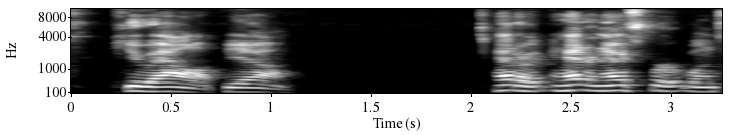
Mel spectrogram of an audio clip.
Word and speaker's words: Puyallup: So I'm assuming you can say Puyallup, right? Puyallup, yeah.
